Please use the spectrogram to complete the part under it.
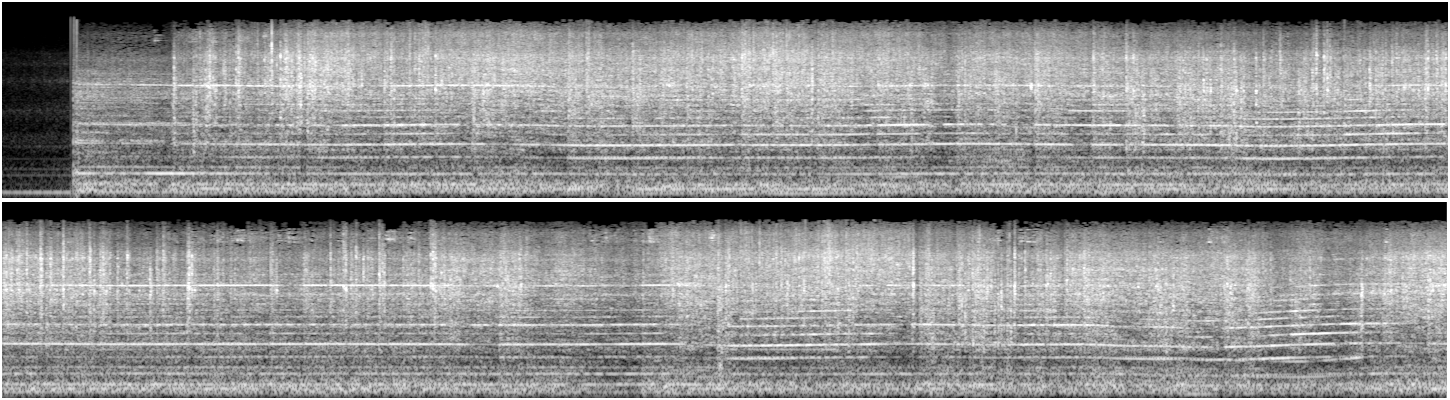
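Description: A heavy machine's engine roars and whines steadily up close.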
